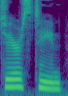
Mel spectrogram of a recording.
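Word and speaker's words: Geierstein: it for sale and of gyre Stein pronounced jerstein or the maiden of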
